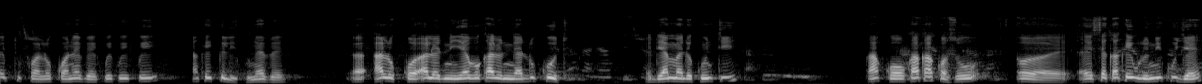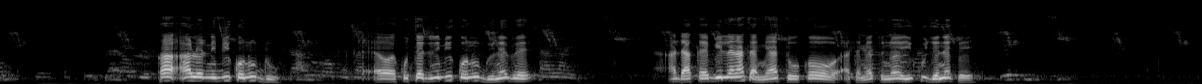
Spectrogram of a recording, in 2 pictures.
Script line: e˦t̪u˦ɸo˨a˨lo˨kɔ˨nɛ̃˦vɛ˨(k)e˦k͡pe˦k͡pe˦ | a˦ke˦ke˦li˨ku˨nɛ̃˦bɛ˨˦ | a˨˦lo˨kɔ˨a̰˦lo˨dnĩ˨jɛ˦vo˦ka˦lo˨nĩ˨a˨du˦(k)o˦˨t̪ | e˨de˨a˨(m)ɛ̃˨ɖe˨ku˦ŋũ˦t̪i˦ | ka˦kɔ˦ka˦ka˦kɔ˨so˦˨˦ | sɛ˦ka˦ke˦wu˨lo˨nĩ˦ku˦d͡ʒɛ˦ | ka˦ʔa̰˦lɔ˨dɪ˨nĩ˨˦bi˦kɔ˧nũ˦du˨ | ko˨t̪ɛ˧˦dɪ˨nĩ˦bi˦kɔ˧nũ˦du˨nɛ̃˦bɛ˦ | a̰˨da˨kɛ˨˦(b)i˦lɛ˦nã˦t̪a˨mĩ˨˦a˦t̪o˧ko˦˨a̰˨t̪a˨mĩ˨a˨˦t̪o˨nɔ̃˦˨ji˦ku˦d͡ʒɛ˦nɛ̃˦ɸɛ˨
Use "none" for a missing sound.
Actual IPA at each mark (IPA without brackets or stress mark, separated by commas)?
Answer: k͡p, k, m, b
